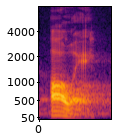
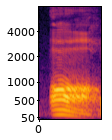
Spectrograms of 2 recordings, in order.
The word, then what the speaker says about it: Awe: Yeah, so Alway, not. And we do know how how Westerners struggle to pronounce anything that doesn't just. Yes. It's not Jessica or Brad, so. And at the very least, aw would be like, I understand that.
